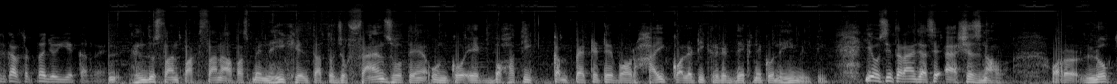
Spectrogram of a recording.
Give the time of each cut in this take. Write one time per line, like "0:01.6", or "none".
0:01.1

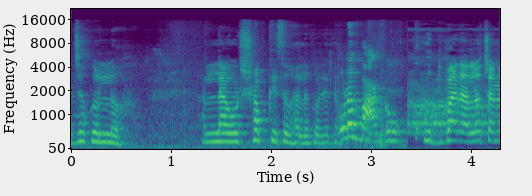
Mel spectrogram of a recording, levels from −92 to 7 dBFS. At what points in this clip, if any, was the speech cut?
0:03.4

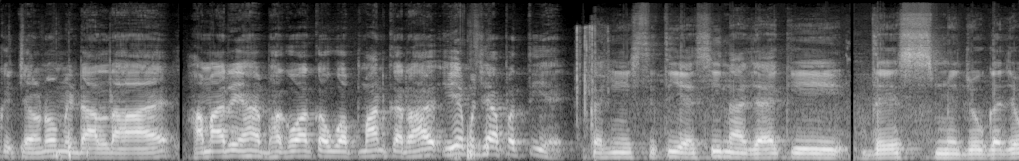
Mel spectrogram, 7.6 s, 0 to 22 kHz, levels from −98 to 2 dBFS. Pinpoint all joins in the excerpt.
0:01.3
0:04.4
0:06.4

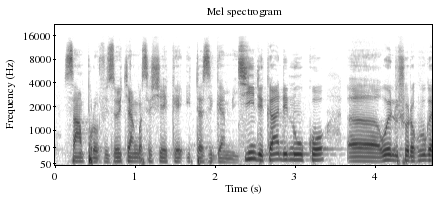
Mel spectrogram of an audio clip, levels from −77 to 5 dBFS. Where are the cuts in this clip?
0:02.3

